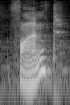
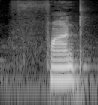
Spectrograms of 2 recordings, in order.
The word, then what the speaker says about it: fund: contribute uh to this fund then i find uh make sure you that you pronounce the d f if you say fund as fun fun gambira fun fun fund fund okay so millions of investors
